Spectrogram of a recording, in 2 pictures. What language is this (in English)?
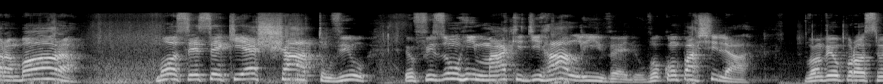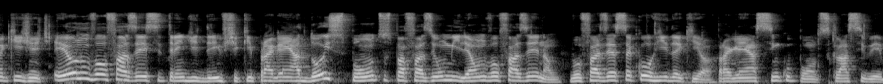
Portuguese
